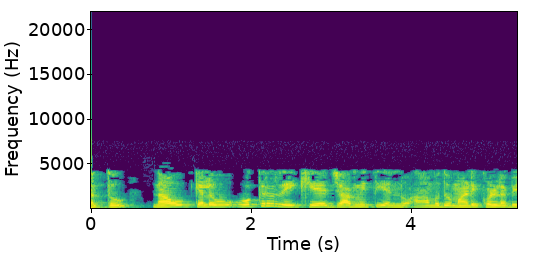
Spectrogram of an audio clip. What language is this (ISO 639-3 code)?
kan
